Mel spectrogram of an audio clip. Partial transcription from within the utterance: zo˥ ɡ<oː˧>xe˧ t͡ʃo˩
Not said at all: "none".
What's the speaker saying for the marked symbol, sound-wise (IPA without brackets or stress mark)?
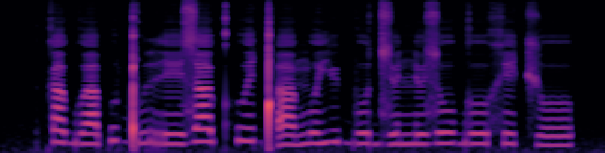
oː˧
